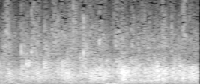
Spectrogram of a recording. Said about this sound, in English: All right. Well, we clapped for her anyway. We welcomed her in.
